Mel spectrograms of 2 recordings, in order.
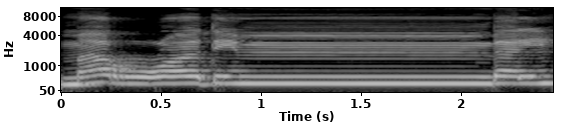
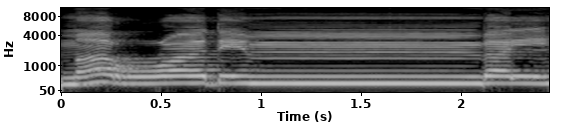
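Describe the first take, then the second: Both takes have the same delivery.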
